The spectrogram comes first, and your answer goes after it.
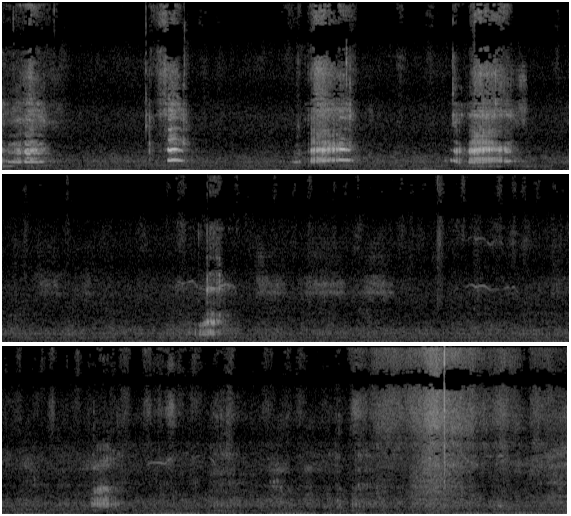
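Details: Pet cat asking its human not to stop head rubs, giving short, chirping mews repeated every second or so early on, then falling quiet except for faint rustles against a constant low background hiss.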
